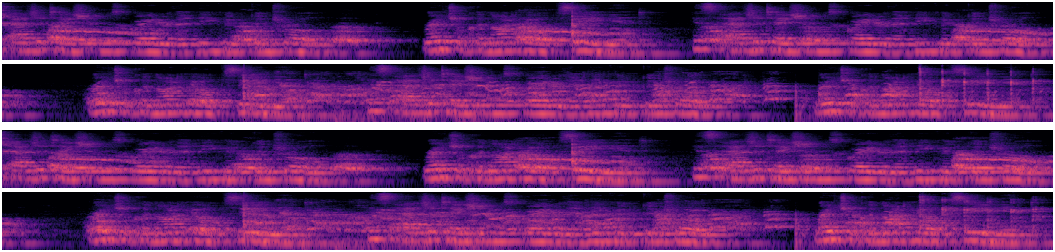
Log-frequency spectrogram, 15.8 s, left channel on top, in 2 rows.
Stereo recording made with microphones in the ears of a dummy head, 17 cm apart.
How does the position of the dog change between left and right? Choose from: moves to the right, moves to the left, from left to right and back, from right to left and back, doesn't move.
from left to right and back.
